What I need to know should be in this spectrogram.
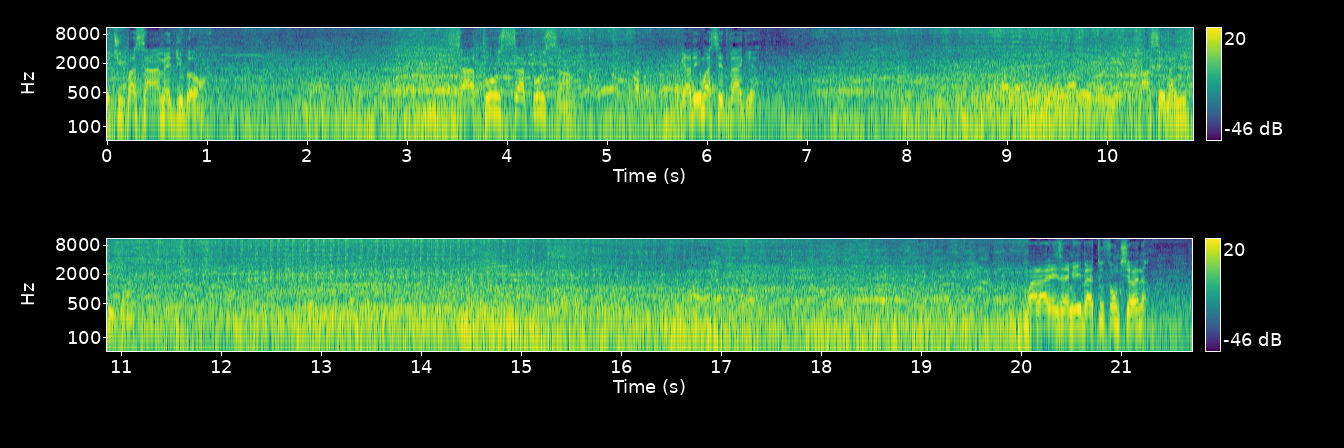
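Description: A small model boat motor hums steadily on the water.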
